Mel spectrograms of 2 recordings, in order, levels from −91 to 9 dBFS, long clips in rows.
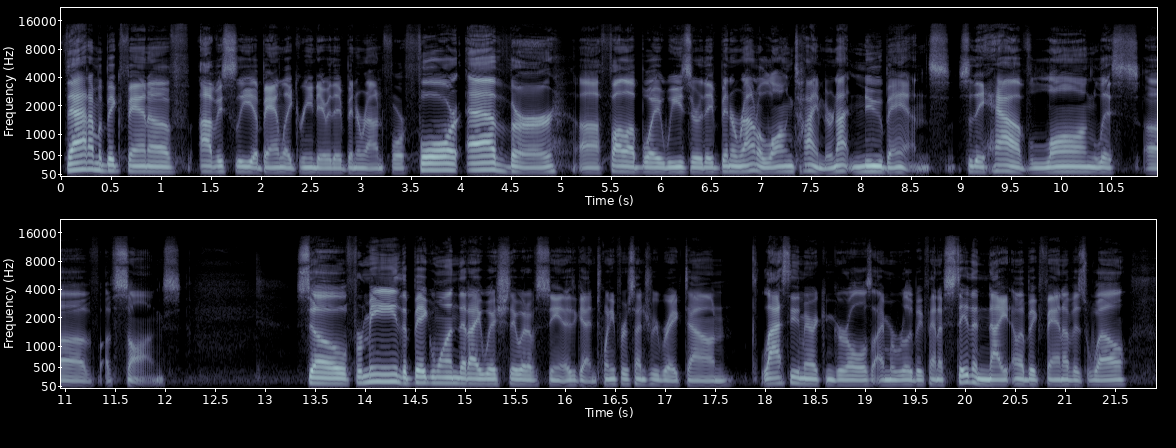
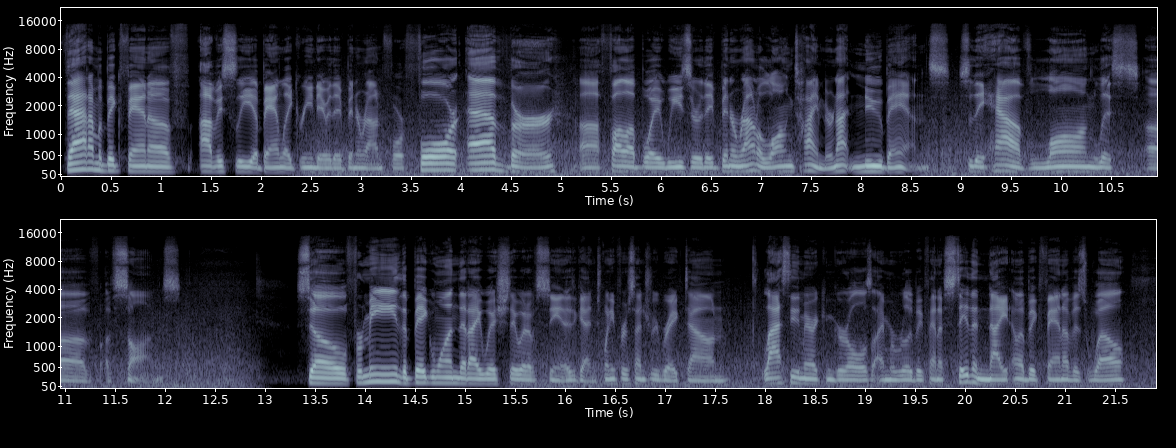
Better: first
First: none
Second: wind noise on the microphone; occasional gusts; from 2.5 to 7.5 s, from 8.5 to 13 s and from 16 s on; 20 dB below the speech

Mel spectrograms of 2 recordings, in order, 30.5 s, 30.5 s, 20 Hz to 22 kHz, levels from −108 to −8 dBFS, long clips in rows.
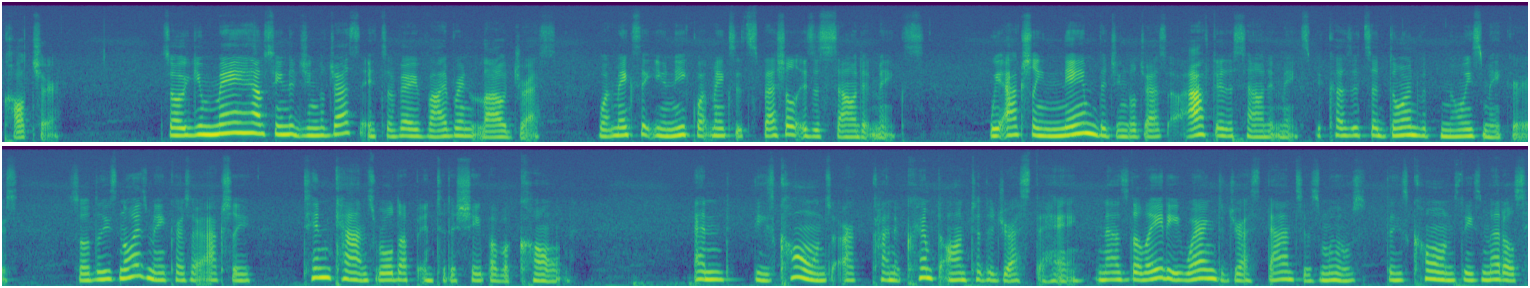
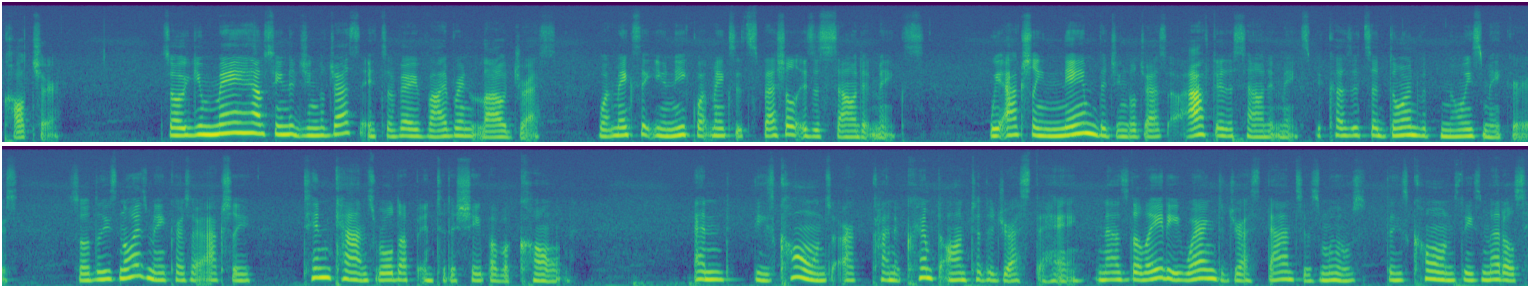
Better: neither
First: hiss; faint; throughout; 25 dB below the speech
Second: hiss; faint; throughout; 25 dB below the speech

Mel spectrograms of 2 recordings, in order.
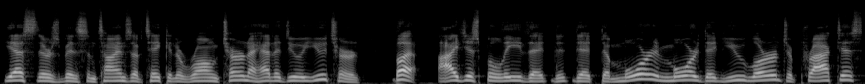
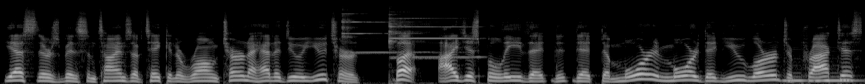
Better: first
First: none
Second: doorbell; noticeable; from 3.5 to 5 s; peak 5 dB below the speech // phone ringing; noticeable; at 8 s; peak 5 dB below the speech

